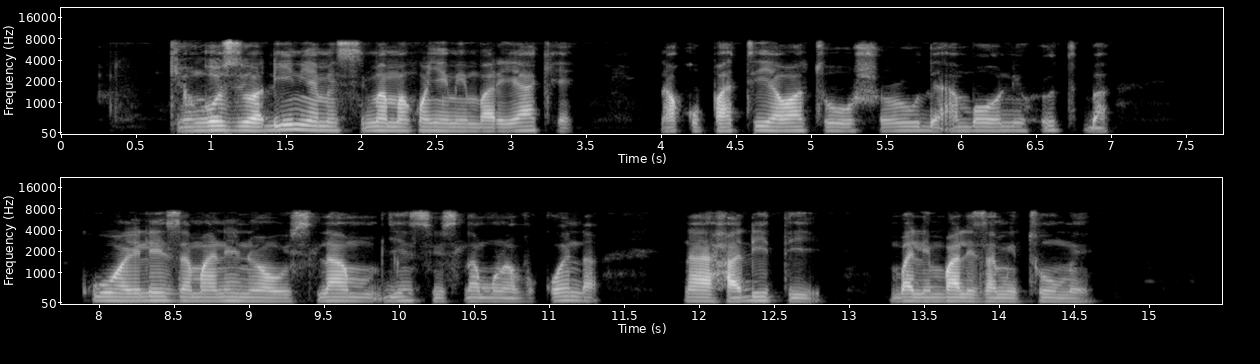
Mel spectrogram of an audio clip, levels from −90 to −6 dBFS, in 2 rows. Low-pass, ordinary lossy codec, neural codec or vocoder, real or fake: 7.2 kHz; Opus, 24 kbps; none; real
